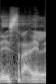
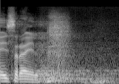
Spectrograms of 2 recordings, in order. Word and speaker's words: Israil: dengan Bani Israil Israel bacanya Israel Pak ya bukan Israel ya bacanya Israil ini yang nantinya jadi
